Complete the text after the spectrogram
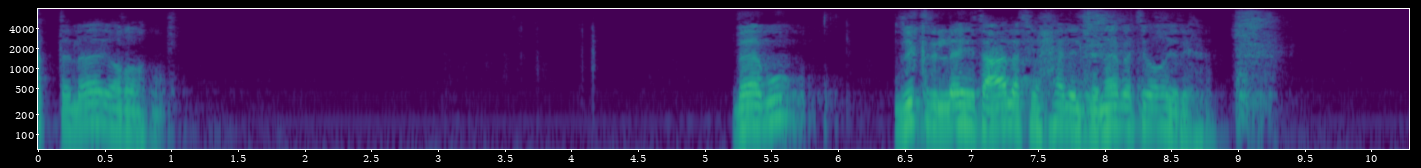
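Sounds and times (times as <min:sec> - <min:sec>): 
speech: 0:00.0 - 0:01.1, 0:05.2 - 0:09.2
person sneezing: 0:07.8 - 0:08.2, 0:09.0 - 0:09.4.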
